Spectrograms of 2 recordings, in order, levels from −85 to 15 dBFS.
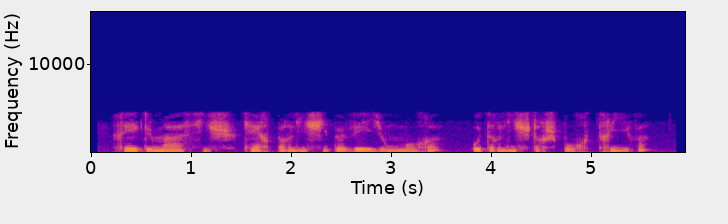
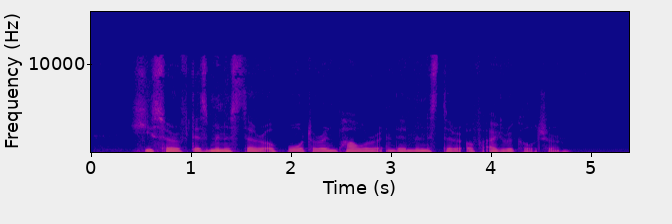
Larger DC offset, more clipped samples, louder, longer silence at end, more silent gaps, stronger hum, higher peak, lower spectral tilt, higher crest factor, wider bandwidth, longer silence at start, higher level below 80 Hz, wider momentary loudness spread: neither; neither; first, -19 LUFS vs -43 LUFS; second, 0.35 s vs 0.6 s; neither; neither; first, -4 dBFS vs -24 dBFS; first, -11 dB/octave vs -7 dB/octave; about the same, 16 dB vs 18 dB; second, 4.7 kHz vs 11.5 kHz; second, 0.25 s vs 0.45 s; first, -50 dBFS vs -66 dBFS; second, 9 LU vs 12 LU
